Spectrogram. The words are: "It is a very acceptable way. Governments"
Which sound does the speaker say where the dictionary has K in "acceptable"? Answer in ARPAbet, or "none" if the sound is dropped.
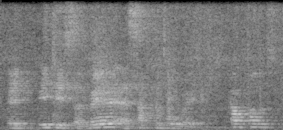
none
